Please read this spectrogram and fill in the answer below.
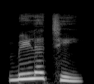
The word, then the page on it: ಬಿಳಿಚ: biḷica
